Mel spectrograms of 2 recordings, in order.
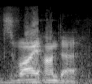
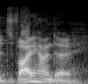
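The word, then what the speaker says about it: Zweihänder: Or if you pronounce that in like the correct German accent, it sounds more like Zweihander, I think.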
